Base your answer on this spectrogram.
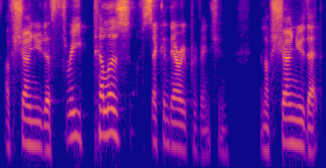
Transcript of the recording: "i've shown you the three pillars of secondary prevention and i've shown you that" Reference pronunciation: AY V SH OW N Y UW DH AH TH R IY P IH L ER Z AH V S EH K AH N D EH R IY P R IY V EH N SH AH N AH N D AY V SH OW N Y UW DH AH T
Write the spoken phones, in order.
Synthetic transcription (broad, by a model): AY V SH OW N Y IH DH AH TH R IY P IH L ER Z AH V S EH K AH N D EH R IY P R IY V EH N SH AH N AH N AY V SH OW N Y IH DH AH T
